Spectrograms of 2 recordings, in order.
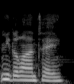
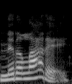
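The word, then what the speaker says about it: Knitalatte: Got it, Nidalante. So it's pronounced Nidalate, like the drink.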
